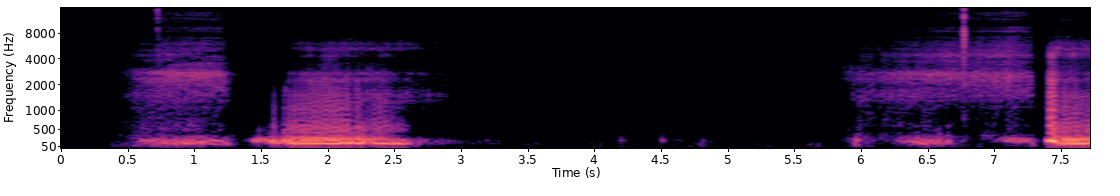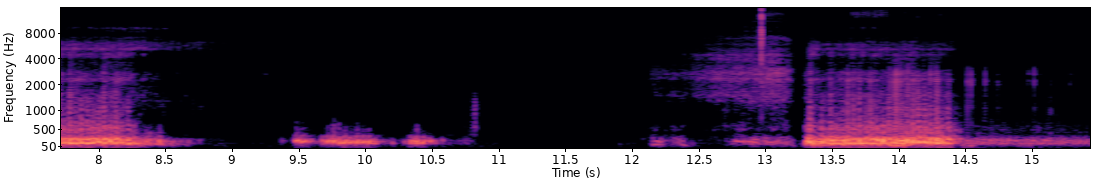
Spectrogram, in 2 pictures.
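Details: A sleeping Bull Terrier snores, barks and seems to laugh in its sleep. Four bouts of rough, low, snorting growls, each lasting one to two seconds, are broken by near-silent pauses, with a few soft muffled breaths between them.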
